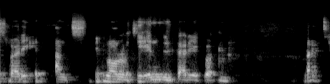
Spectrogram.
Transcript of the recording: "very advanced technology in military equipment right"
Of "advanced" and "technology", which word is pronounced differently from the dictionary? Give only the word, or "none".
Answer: advanced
